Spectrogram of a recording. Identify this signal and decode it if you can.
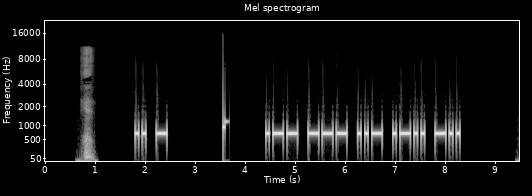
Morse code, heard as a keyed tone, about 17 wpm, 700 Hz. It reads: IT WOULD
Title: Sentences from Top 100 Words - New Word Drill - 17wpm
